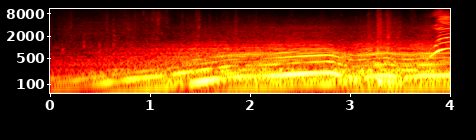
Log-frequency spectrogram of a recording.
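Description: A MINI accelerating at full throttle on a road in Iceland, the engine climbing steadily in pitch and loudness from inside the cabin, a rising whine that builds over several seconds.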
